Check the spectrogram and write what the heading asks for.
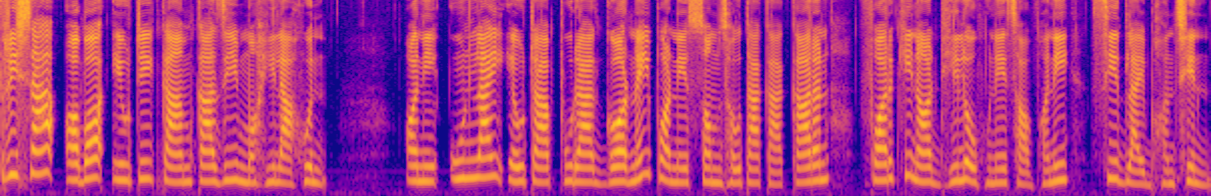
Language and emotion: Nepali, neutral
